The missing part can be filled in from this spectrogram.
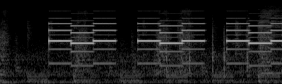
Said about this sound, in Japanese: そうちょっとね効果音が出るこの iPad がねいろいろあるからねちょっと試してみたくてさ、はい、あちょっといろいろちょっと音色聞きたいです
